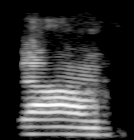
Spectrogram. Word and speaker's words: राम: छोटा बन गया तो वो सिर्फ हल्की सी प्रोनाउंसिएशन होगी। राम ओके।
